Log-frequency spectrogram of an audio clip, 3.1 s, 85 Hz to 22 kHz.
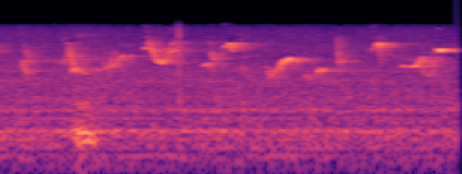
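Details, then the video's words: National champion mountain white-eye singing in gacor style, with quick high chirps and sweeping whistles, some rising and some falling, scattered through a jumbled warble. A short low thump and background hum are also heard. "Pleci Juara 1 Nasional pleci Gacor juara nasional teler gacor ropel"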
